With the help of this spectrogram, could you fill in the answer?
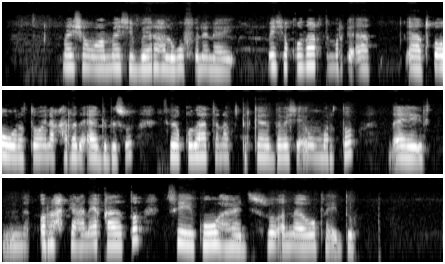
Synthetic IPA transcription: mɛːʃɐnwɑːmɛːʃibɛːɾɐɦɐlʊɣʊfɪlɐnɐjɛj | mɛːʃiqʊðaːrt̪ʰɐmɐrkʰɐʔ̪ | ad̪̥kʰʊɐwʊːɾɐt̪ʰɔwːɪnɛːʕɑrɐðɐ̰ʔaːɡɐd̪ɪsɔsɪðɐqʊðaːrt̪ʰɐnɐft̪ʰɪrkʰɐðɐd̪ɐβɛʃɐɛ̰jʊmɐrt̪ʰɔ | ɛj | qɔɾɐħfiːʕɑnɛjqɑːðɐt̪ʰɔ | sɪɛjkʰʊɣɦaːd͡ʒɪsɔʔɑ̰ːd̪nɐʊɣɐfaːʔḭd̪ɔ

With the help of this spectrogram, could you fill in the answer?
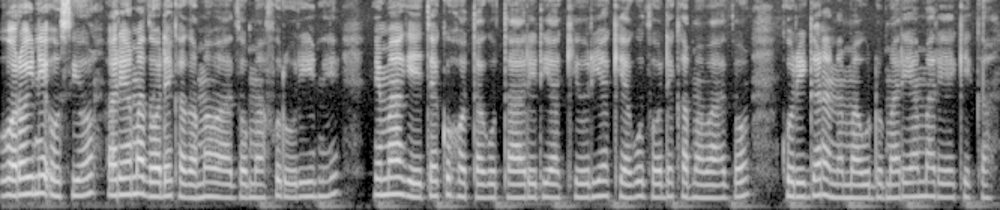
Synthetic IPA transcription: oɣɔɾɔineʔosiɔaɾeamaðɔdɛkaɣamawaðɔmafoɾoɾine | nemaɣeːtɛkoɦɔtaɣotaɾeɾeakeoɾiakeaɣoðɔːdɛkamawaðɔ | koɾiɡananamaodomaɾeamaɾɛːkeka

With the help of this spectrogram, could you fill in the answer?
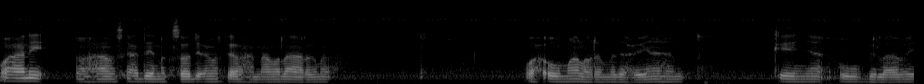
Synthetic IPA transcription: wʔɑ̰ħɑnɪ | wɑħɑːmɐskʰɑħd̪ɛːnɐkʰɐ̥sɔːɖɪʕɛjmɐrkʰa̰ːwɑħɑːnɑːmɐlɐɐɾɐɡnɐ | wʔɑ̰ħʔṵːmaːlhɔɾɛmɐðɑħwɛjnɐɦɐn | kʰɛɲɐuːbɪlaːβɛj

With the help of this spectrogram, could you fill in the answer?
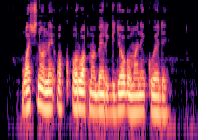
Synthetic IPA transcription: wat͡ʃnɔnɛʔɔkɔɾwakmabɛrɡɪd͡ʒɔɡɔmanɛkwede

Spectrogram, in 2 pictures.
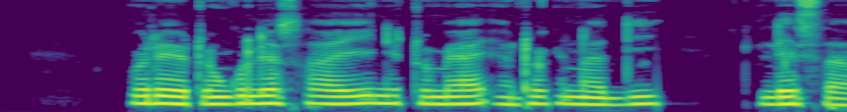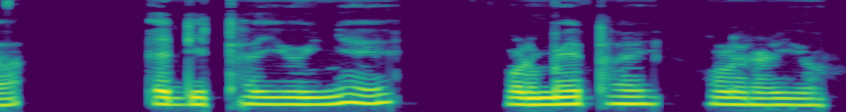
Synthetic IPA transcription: ɛɾɛtoŋɡulɛsainitumɛaiʔɛntʰɔkɛnadi | lɛsa | ɛditʰajuɲɛ | ɔlimɛtʰai | ɔlɛɾalijɔ

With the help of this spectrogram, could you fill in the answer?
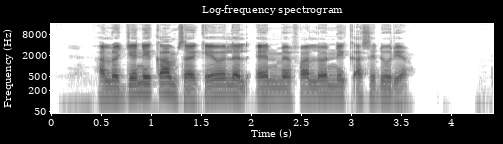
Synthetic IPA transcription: alɔd͡ʒenikamsakɛwɛlɛlɛnmɛfalɔnika̰sidoɾja

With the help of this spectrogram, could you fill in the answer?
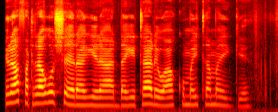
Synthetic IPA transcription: iɾafateɾaɣoʃeɾaɣeɾadaɣetaɾewakumaitamaiɡe

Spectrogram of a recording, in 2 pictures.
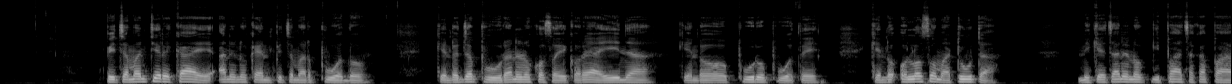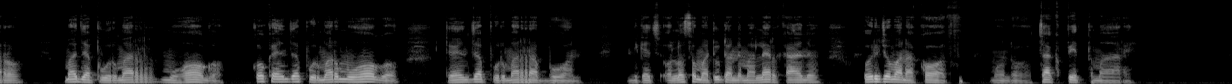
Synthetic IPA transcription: pɪt͡ʃamantjeɾekaeanɛnɔkaɛnpɪt͡ʃamarpwod̪o | kendod͡ʒapuɾanɛnɔkɔsɔɪkɔɾɛaɪɲa | kendopuɾopwot̪ekendoʔolɔsɔmatuta | niket͡ʃanɛnɔɡɪpat͡ʃakapaɾɔ | mad͡ʒapuɾmarmʊɦɔɡɔ | kɔkɛnd͡ʒapuɾmarmʊhɔɡɔtɔɛnd͡ʒapuɾmarːabwɔnː | iket͡ʃolɔsɔmatutanɛmalɛrkaɲɔ | oɾitomanakɔt̪ | mɔndɔt͡ʃakpɪt̪maɾɛ

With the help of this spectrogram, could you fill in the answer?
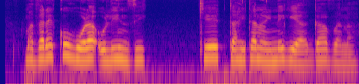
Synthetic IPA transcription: maðaɾɛkoɦoɾaʔolinzi | kʰetaɦetanɔineɣeaɡavana

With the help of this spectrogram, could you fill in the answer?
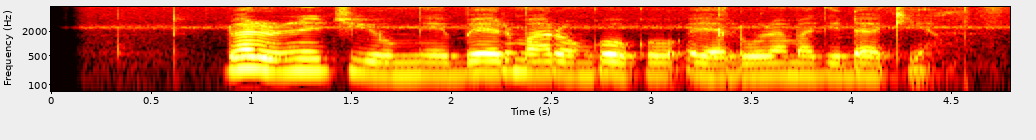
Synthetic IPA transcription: dwaɾɔɾned͡ʒijoŋːebɛɾmaɾɔŋɡɔkɔʔɔjalwoɾamaɡɪdakɪa

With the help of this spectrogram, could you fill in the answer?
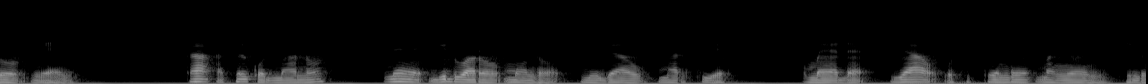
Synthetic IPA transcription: oŋɛ̰ɲ | kaa̰t͡ʃjɛlkodmanɔ | nɛɡɪdwaɾɔmɔndɔ̰ | miɡaw | martjḛk̚ | omɛdɛ̰ | jaɔositendemaŋɛɲkindo

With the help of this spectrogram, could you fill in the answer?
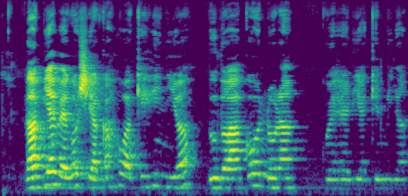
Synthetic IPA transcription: ðabjaβɛɣoʃjakaɦoakeɦiɲiɔðuðɔaɣonoɾa | kwehɛɾiakemiɾa

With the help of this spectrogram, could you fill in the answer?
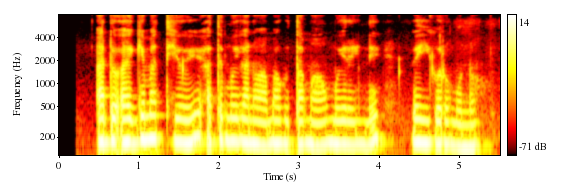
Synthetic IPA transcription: adoʔaiɡematioea̰t̪emoiɣanowamaɣut̪amaomoeɾojneweiɣoɾomono

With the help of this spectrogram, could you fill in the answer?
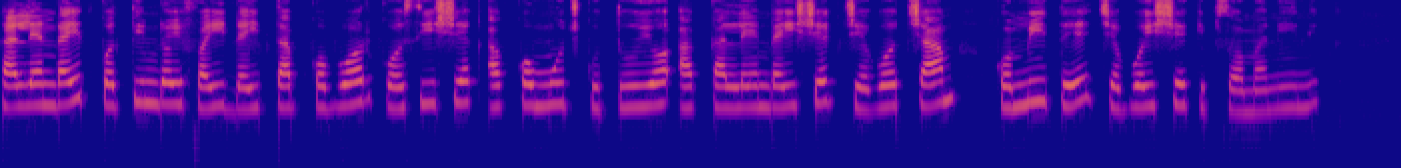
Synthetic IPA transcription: kalɛndait̪̚kɔt̪indɔifaidait̪ap̚kɔbɔrkosiʃɛkakːomut͡ʃkut̪ujoʔakːalɛndaiʃɛk̚t͡ʃeɡɔt͡ʃam | komit̪et͡ʃebɔiʃekipsɔmaninik̚

